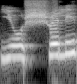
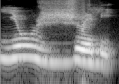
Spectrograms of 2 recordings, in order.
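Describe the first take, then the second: First: The middle consonant is a voiceless sh sound. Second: The middle consonant is a buzzing zh sound. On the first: The speaker calls it wrong. "യൂഷ്വലി എന്നല്ല" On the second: The speaker calls it right. "യൂഷ്വലി എന്നാണ് പറയുന്നത് കേട്ടോ"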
